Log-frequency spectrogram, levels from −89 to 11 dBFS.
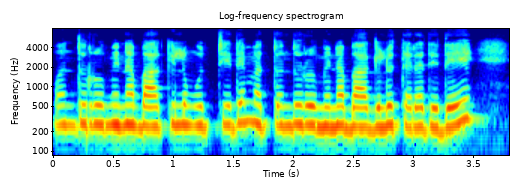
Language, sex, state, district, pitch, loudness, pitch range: Kannada, female, Karnataka, Bidar, 250 Hz, -13 LUFS, 240-255 Hz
